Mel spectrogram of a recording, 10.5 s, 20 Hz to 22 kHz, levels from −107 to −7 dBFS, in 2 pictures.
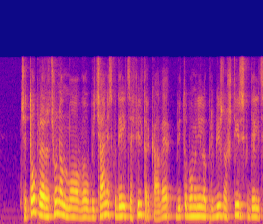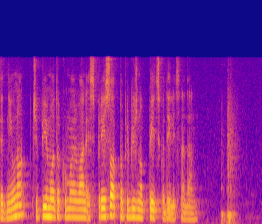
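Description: No faults found in the speech; the G.722 wideband path at 48 kbit/s leaves light coding grain with nothing above 7.7 kHz.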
